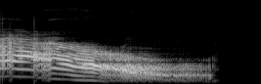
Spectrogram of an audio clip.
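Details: Coyote at Indian Wells during a thunderstorm: a single loud, wavering howl that starts high and slides steadily downward over about two seconds, rich in harmonics, then cuts off abruptly.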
